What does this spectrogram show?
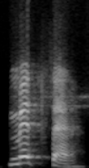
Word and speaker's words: médecin: The sound of IN in French is un, right? And I have already told you that whenever you find such a E with an accent on it, then the sound will be A. So it is médecin.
